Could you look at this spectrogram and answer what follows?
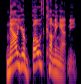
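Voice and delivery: understated shriek at both of them; mild shriek. A narrator's reading. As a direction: cry out she is cornered. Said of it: "Scylla shrieked".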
